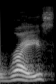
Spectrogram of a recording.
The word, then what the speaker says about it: rice: um rice and Rise so rice the food has an S sound at the end rise to go up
